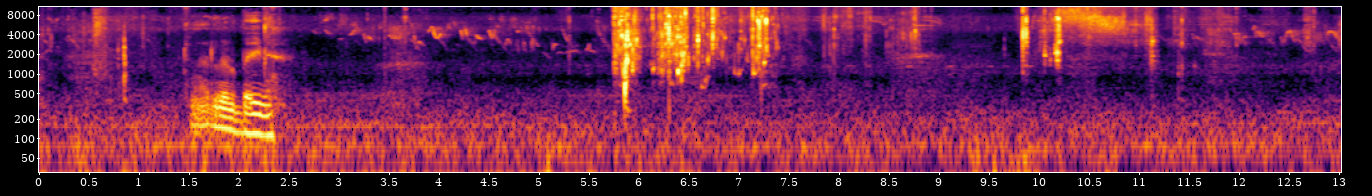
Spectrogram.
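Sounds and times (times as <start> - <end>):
water splashing and sloshing: 5.7 - 8.0, 9.8 - 10.4.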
